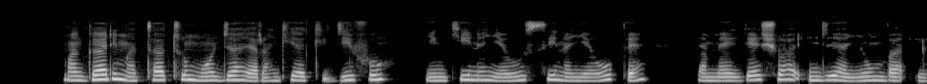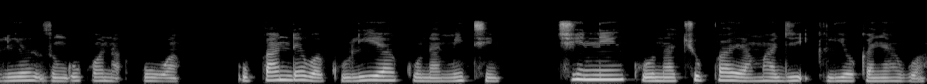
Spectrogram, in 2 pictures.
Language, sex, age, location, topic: Swahili, female, 25-35, Kisii, finance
